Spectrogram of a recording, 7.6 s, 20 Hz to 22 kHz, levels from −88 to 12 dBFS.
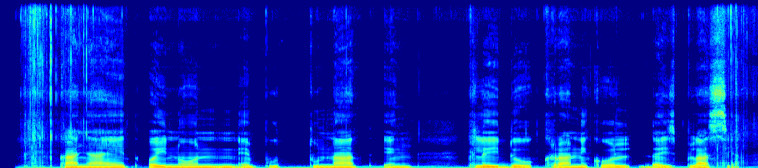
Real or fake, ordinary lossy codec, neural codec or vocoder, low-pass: real; none; none; none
